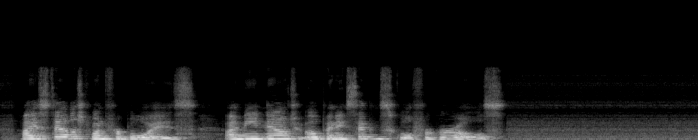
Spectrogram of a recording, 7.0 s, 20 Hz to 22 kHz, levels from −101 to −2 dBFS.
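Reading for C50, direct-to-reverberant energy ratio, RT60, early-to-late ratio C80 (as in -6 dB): 11.0 dB, -3.5 dB, no single decay rate, 17.0 dB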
